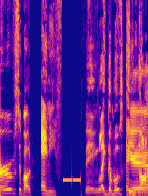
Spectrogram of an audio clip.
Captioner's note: beep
